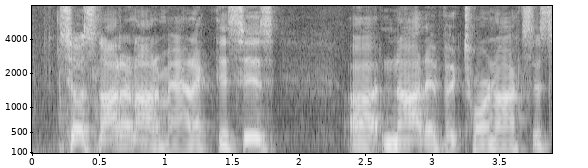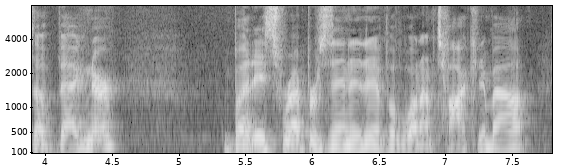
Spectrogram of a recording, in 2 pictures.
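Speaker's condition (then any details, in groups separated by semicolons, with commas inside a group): No condition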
